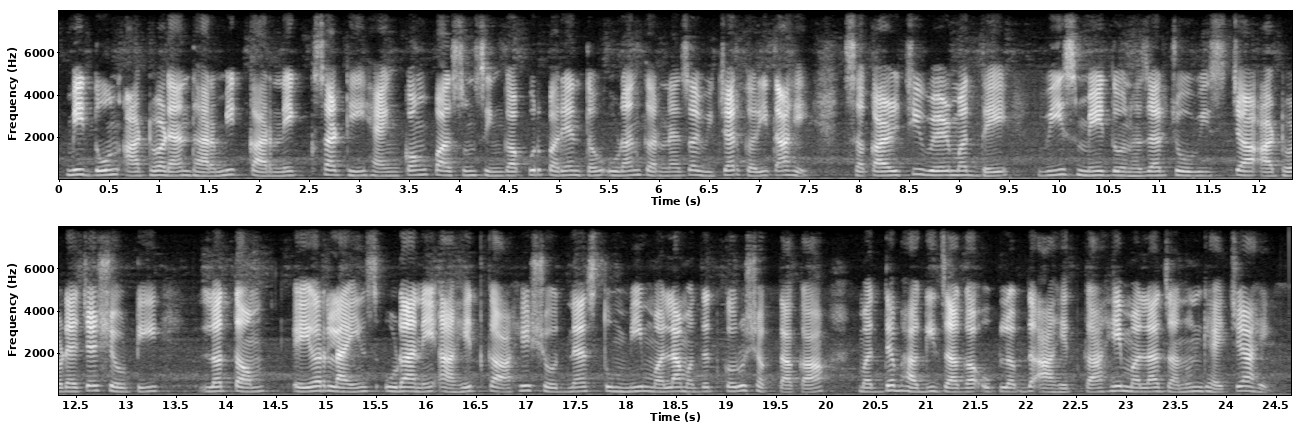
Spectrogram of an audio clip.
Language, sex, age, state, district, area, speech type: Marathi, female, 18-30, Maharashtra, Thane, urban, read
